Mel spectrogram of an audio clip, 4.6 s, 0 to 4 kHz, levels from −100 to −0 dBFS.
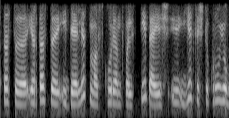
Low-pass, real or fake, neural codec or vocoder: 3.6 kHz; real; none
